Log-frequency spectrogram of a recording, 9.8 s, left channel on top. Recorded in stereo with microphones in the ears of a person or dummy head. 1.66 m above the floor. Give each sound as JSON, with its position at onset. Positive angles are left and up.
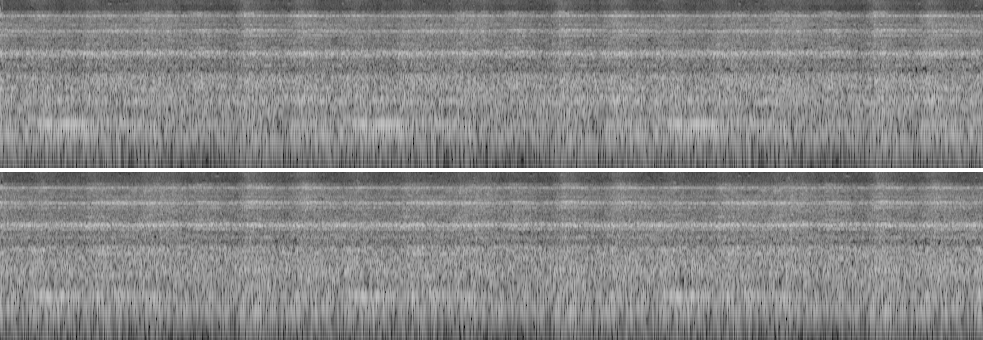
{"t": 0.0, "sound": "a machine running", "side_deg": 65, "distance_m": 4.0}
